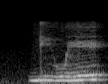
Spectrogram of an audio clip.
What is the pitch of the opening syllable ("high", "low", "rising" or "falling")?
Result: low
